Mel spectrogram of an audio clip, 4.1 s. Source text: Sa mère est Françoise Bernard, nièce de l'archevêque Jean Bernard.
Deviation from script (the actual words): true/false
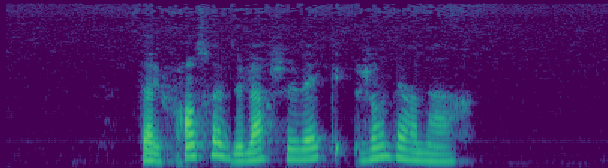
true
